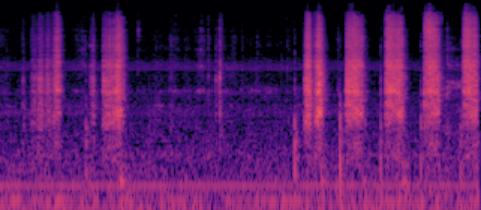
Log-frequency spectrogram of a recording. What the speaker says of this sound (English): just sand that paper right off the edge.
